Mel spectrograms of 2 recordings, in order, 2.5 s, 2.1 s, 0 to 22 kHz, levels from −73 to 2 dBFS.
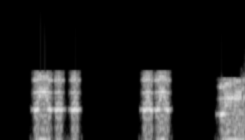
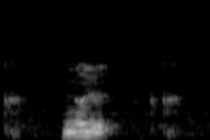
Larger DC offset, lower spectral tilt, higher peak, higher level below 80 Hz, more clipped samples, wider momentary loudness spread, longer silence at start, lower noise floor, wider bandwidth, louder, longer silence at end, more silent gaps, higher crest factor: neither; second, -6 dB/octave vs -9.5 dB/octave; first, 0 dBFS vs -14 dBFS; first, -40 dBFS vs -60 dBFS; neither; second, 5 LU vs 24 LU; first, 0.3 s vs 0.05 s; first, under -90 dBFS vs -56 dBFS; second, 3.3 kHz vs 4.3 kHz; first, -12 LUFS vs -29 LUFS; second, 0 s vs 0.35 s; first, 0.83-1.38 s, 1.74-2.14 s vs none; about the same, 14 dB vs 18 dB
